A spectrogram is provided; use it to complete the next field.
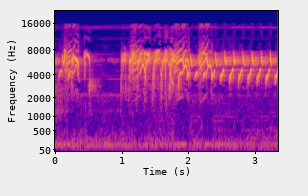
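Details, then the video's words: Sunbird sound used to lure the birds: a few sharp high notes, a pause, then loud jumbled twittering ending in a neat series of quick repeated chips. "Suara Pikat Burung Kolibri Paling Manjur || Sogok Ontong Ribut"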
